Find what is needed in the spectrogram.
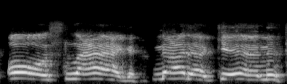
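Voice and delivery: high, drawn-out cartoon wail; mock dismay. Fan retelling a mid-air crash, high mock dismay. Quoting Blitzwing about to crash.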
